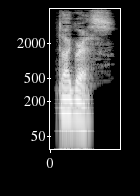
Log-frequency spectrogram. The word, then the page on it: digress: Australian English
